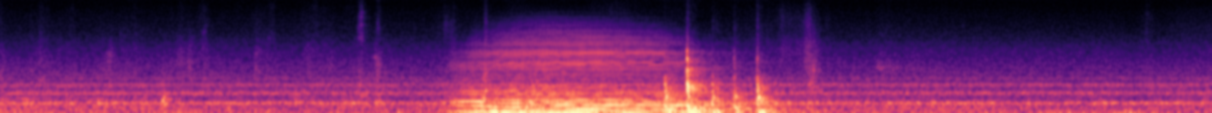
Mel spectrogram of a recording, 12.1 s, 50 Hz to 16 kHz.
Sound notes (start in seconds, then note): 6.1 dramatic foreboding music; 6.1 knocks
